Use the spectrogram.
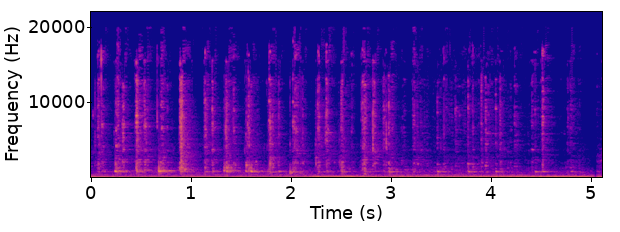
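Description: Six eggs whisked in a dish, a rapid run of light clinking taps of the whisk against the dish, close and fairly faint over a low steady hum.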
